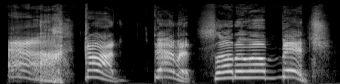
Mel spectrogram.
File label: reaction boomer vomit, namvet, survivor voice; Left 4 Dead 2; left4dead2 dlc3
